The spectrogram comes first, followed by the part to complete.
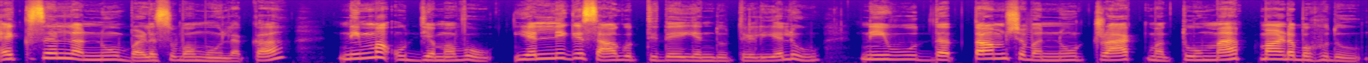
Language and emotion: Kannada, neutral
